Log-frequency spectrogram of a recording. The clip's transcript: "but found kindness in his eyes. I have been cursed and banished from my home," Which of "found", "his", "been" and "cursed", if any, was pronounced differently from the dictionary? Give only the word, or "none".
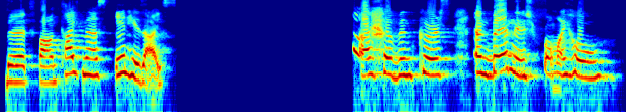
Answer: cursed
